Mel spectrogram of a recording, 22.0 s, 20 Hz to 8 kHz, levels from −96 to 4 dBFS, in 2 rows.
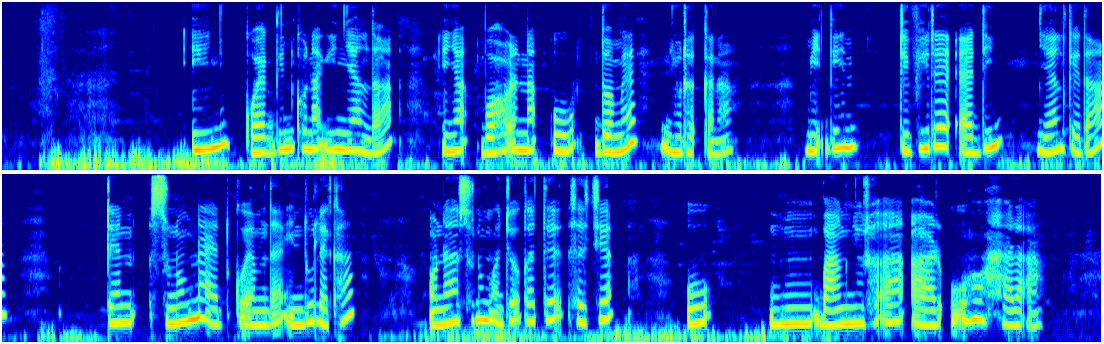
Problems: background sounds at intervals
